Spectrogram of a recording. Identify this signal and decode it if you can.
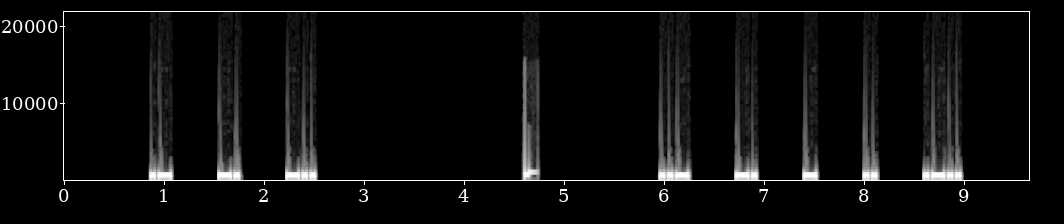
Morse code, heard as a keyed tone, about 30 wpm, spaced as for 14 wpm, 700 Hz. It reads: AND UNTIL
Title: 4x Character Spacing - Top 500 Words - 30wpm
